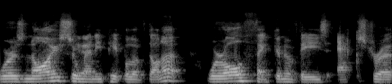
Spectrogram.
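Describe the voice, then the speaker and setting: The speaker is a man with a Belfast accent. His pace is moderate. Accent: Belfast, Northern Irish. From Belfast, Northern Ireland. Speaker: podcast host and fitness entrepreneur. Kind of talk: casual interview.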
